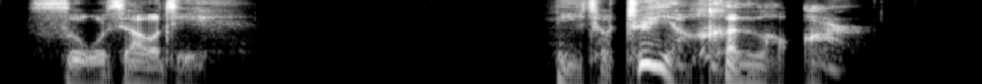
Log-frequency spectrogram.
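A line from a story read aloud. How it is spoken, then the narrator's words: Sighing. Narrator (Chinese): 叹道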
